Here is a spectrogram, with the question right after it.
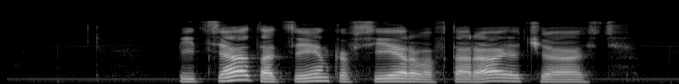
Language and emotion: Russian, sad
